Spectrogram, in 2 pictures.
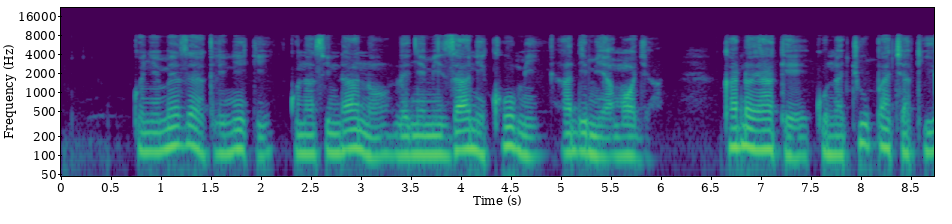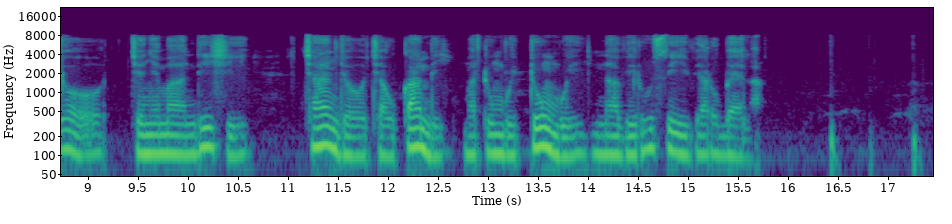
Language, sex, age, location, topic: Swahili, male, 18-24, Kisumu, health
